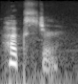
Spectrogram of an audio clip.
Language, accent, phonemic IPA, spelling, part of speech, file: English, US, /ˈhʌkstɚ/, huckster, noun / verb, En-us-huckster.ogg
- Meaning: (noun) 1. A peddler or hawker, who sells small items, either door-to-door, from a stall, or in the street 2. Somebody who sells things in an aggressive or showy manner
